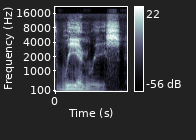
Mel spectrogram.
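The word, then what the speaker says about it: Rhian Rees: yeah yeah it's a it's actually it's it's pronounced Rian Rhys um yeah I remember that because we talked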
